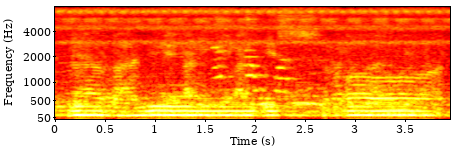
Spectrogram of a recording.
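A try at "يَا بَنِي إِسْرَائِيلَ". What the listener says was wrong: Coba panjangkan sesuai dengan hukumnya. 4 atau 5 harokat. Ini dia ya, panjangnya tadi ro, maka 4 atau 5 harokat.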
